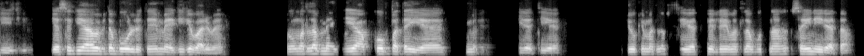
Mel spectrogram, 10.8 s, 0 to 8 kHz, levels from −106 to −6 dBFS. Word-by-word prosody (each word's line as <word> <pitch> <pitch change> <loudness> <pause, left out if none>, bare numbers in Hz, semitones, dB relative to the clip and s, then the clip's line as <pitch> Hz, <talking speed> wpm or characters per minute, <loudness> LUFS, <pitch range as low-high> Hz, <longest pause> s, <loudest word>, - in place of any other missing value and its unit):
जी, 110 -1 -8
जी। 105 0 -19 0.3
जैसे 125 +5 +1
कि 160 +1 +1
आप 155 0 +8
अभी 140 -2 +2
तो 150 - +3
बोल 135 -2 +5
रहे 125 - 0
थे 130 +1 0
मैगी 125 0 -1
के - - +2
बारे 95 - +2
में। 95 - -5 0.6
तो 135 0 -7
मतलब 145 +1 +2
मैगी 140 0 -1
आपको 135 +1 +3
पता 140 - +1
ही 130 -2 +2
है, 115 0 +1 0.3
मै 125 - -6 0.6
गी - - -7
रहती 110 0 -4
है, 110 0 -2 0.9
जो 130 0 +2
कि - - -6
मतलब 135 0 -4
सेहत 130 0 -1
के 130 - +3
लिए 130 0 +1
मतलब 130 0 -3
उतना 135 +2 -4
सही 140 0 +2
नहीं 125 -2 +2
रहता। - - -3
130 Hz, 200 wpm, -21 LUFS, 125-140 Hz, 0.9 s, आप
